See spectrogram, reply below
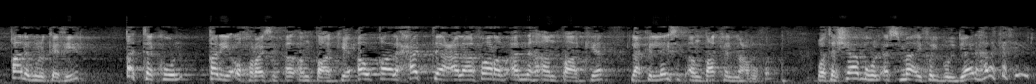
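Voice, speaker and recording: A man giving a sermon, explaining word meanings and correcting recitation in a measured teaching manner. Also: high-pitched, a bit bright. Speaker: preacher. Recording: echoey hall.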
